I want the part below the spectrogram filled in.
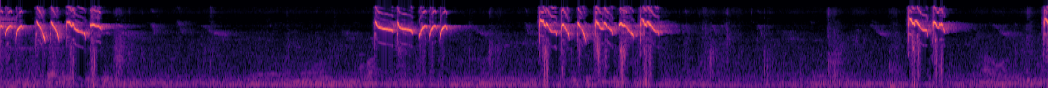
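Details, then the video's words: Rival-challenging Oriental white-eye song meant to spur other white-eyes into singing, delivered in four short bursts of high, tinny, rapidly chattered whistles separated by pauses of two to three seconds of near silence. "Suara Burung Pleci Gacor Cari Lawan Bikin Semua Pleci respon gacor buka paruh"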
